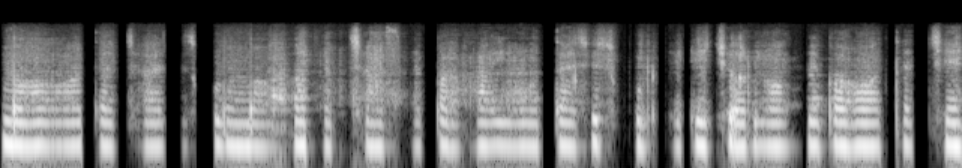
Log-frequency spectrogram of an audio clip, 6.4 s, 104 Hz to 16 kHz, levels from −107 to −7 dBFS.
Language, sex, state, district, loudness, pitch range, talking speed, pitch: Hindi, female, Bihar, Araria, -22 LUFS, 200-210 Hz, 180 wpm, 205 Hz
